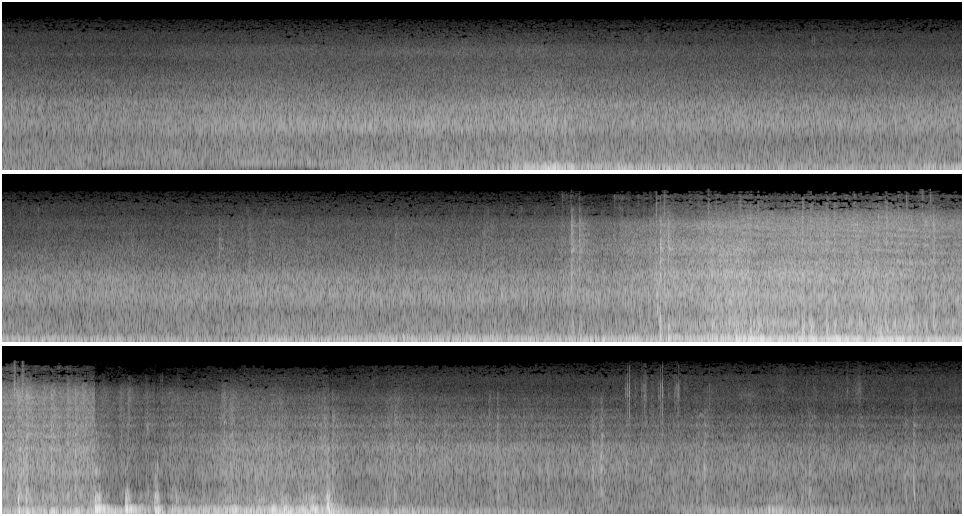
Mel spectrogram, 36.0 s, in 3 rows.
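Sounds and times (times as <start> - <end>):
diesel railcar rumble: 0.0 - 36.0
rhythmic wheel clatter: 20.2 - 26.0.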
